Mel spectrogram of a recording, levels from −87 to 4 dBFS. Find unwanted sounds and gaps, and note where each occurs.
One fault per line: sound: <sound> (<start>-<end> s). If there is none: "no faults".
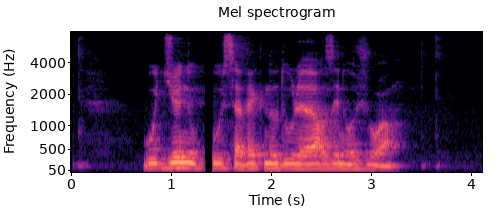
sound: dropout (1.3-1.4 s)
